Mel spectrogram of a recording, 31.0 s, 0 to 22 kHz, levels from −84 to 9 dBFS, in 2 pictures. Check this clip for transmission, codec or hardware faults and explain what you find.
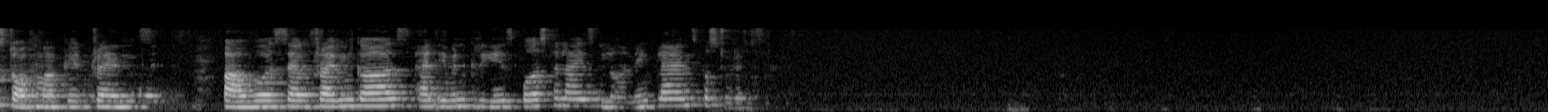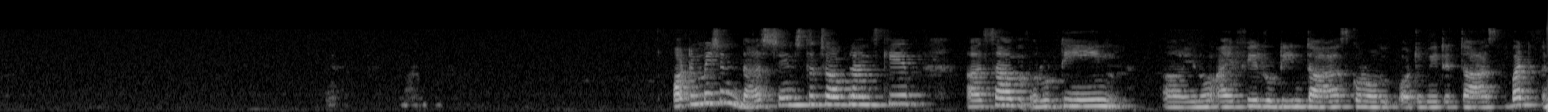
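An echo leak is audible: a delayed copy of the speech returns about 0.33 s late at 0.89–0.97, 1.32–1.89, 3.01–3.56, 5.99–6.04 and 7.52–7.69 s. It is nearly as loud as the speech at 1.32 and 3.01 s and faint elsewhere. The likely cause is a loudspeaker echo canceller letting its microphone pickup through. On a spectrogram, the speech's harmonic patterns repeat, shifted right by a third of a second. The waveform shows smaller trailing copies of the speech bursts.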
